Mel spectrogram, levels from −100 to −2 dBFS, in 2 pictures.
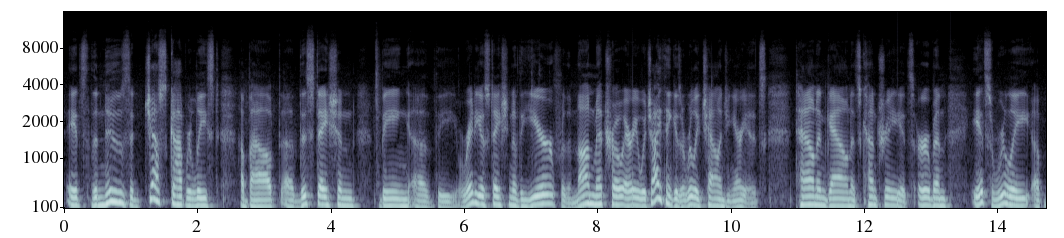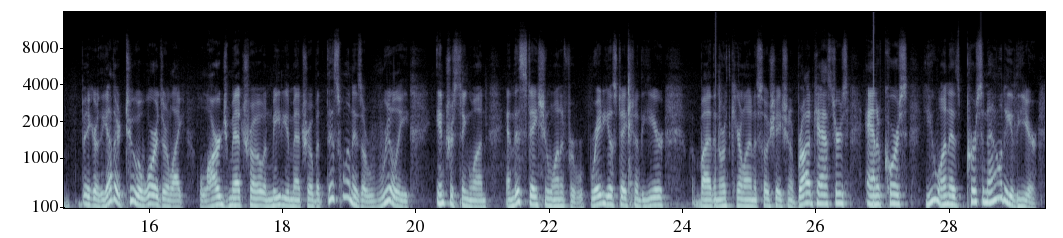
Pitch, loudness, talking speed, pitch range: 135 Hz, -25 LUFS, 185 wpm, 120-155 Hz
